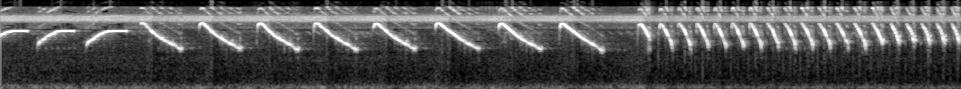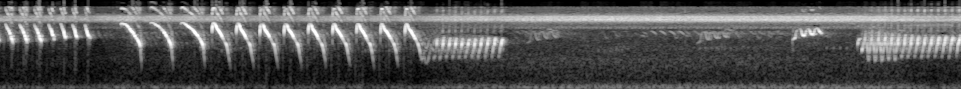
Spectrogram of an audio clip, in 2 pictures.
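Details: Belgian canary coaxing a fellow canary to sing: spaced downward-sweeping whistles speed up into a rapid even trill, a brief pause, then another fast trill, before a quieter stretch with a buzzy burst; constant faint high hiss throughout.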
